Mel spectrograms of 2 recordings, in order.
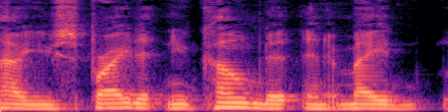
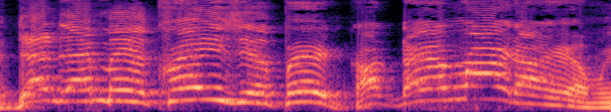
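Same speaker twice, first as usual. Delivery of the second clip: much higher squeaky street voice; imitating the crackheads and Joe; high mock voices. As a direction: squeal it out in disbelief. Crackhead then Joe reply.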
